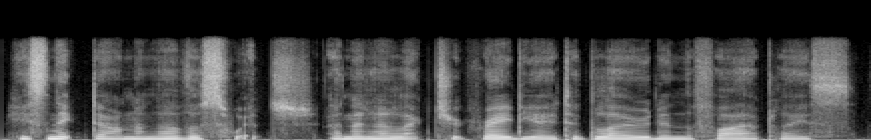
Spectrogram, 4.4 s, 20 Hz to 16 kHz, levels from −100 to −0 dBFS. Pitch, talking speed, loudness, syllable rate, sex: 200 Hz, 180 wpm, -21 LUFS, 5.8 syllables/s, female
